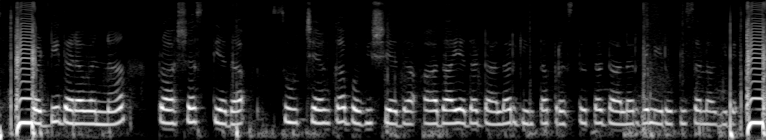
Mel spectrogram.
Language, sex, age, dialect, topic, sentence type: Kannada, female, 18-24, Mysore Kannada, banking, statement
